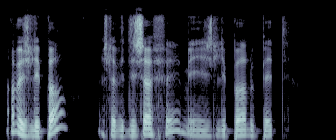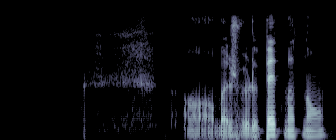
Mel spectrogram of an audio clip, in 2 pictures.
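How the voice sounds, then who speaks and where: Homme à la voix craquante, streamer de jeu. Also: male voice, mid-range voice, expressive, normal speed, gravelly, a bit bright, slightly rough, no room sound. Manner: informal, slangy, thinking aloud. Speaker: game streamer. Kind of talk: live gameplay commentary, casual muttering and exclaiming.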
